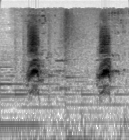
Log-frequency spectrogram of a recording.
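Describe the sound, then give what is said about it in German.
A raven caws twice, harsh and throaty, about a second apart, as it flies toward the roof of a house, clear over a low background rumble with no talking. “Da, der Rabe fliegt aufs Dach von eurem Haus zu.”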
